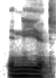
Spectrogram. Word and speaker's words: Ennead: but the stress is here. And the other one, however you spell it, the stress is here. Ennead. Ennead, yes.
